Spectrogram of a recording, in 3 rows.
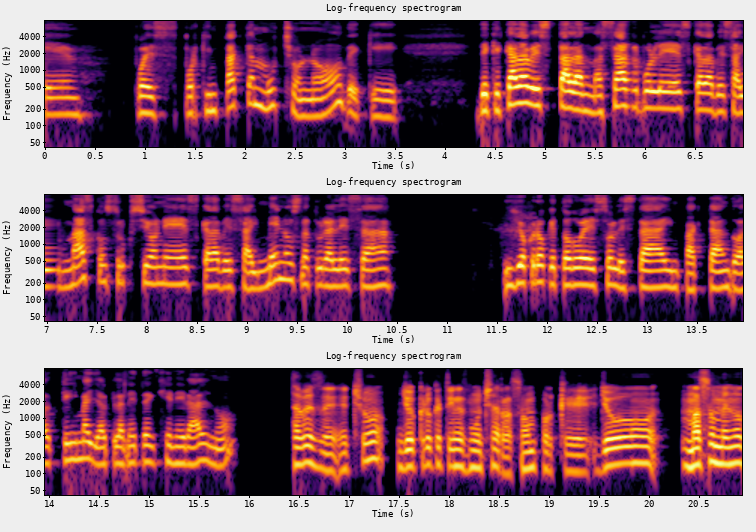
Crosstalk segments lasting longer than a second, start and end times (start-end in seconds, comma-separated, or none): none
